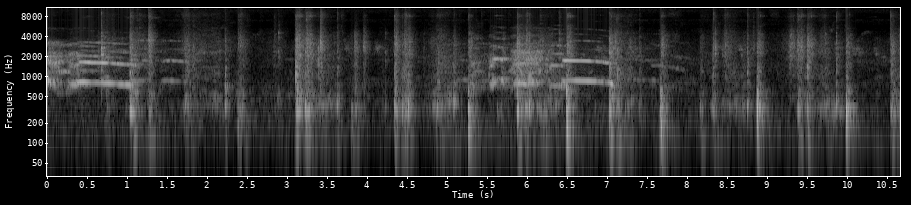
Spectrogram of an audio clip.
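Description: A wooden pestle pounds repeatedly in a metal mortar with dull thuds.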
